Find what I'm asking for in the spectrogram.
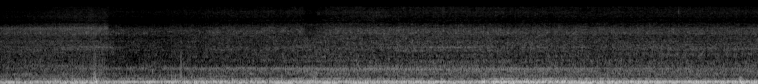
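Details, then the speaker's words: Chevrolet 5.3 L V8 truck idling after replacing a collapsed hydraulic lifter: steady deep idle with a throaty exhaust note, even firing and no more ticking from the top end; sounds healthy after repair. "so as i was saying before the reason for that job was a collapse lifter and now the job's done you hear the trucks running great"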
